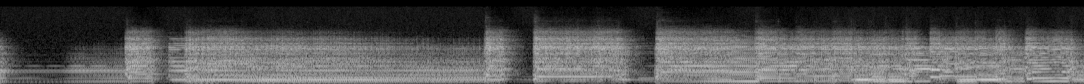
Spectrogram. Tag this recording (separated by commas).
Music, Distortion, Plucked string instrument, Electric guitar, Musical instrument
